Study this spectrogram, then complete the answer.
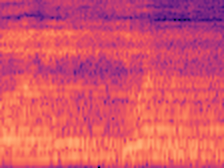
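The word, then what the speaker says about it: غني: At-tajiru ghaniyun. At-tajiru ghaniyun. Ada tasydid ya, ghaniyun.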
